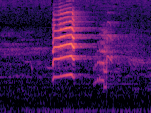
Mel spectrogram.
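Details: Rainbow lorikeet, a parrot, recorded among lories playing in trees during courtship: a short harmonic squawk of about a quarter second, followed by a fainter, lower squeal, against a quiet background.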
